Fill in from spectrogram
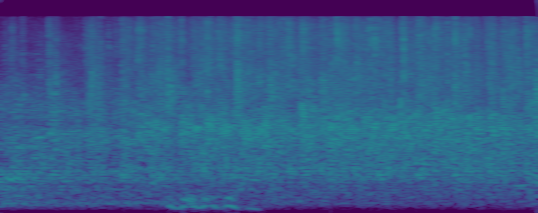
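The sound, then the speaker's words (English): Steady audience applause fills the whole stretch, a dense, even clatter of many hands clapping at once, with a brief low voice murmuring underneath partway through. “I was going to ask you to raise your hand if you agreed, but the applause seems to...”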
